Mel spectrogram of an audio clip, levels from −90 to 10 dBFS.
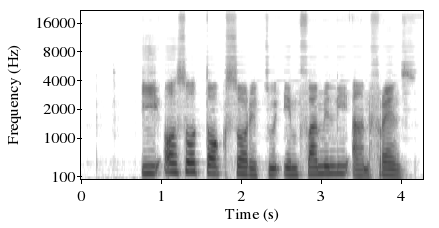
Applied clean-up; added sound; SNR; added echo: neural mask model DeepFilterNet 3.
